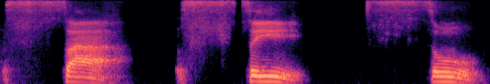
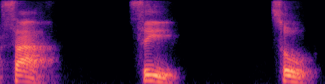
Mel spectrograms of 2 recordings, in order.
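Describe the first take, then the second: First: A hissing airflow comes before each vowel. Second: The s starts at once with no lead-in hiss. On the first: The speaker calls it right. "tapi ada ada alirannya dulu di depan" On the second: The speaker calls it wrong.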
